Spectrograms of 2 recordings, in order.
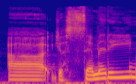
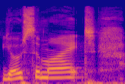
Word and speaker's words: Yosemite: Yosemite, not Yosemite.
